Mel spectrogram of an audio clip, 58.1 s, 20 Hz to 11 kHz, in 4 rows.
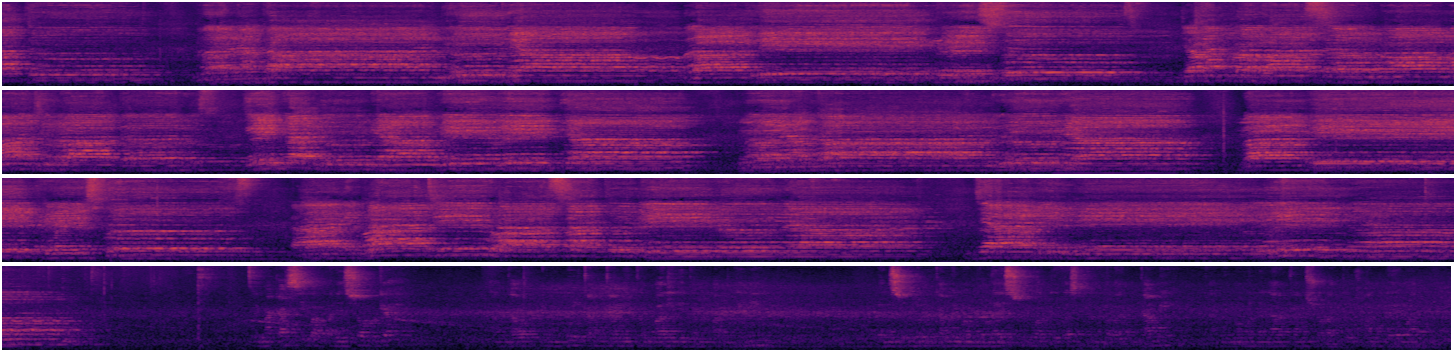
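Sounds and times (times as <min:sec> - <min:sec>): group singing a hymn: 0:00.0 - 0:45.7.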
